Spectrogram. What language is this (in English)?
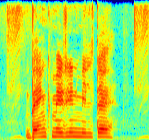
Magahi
